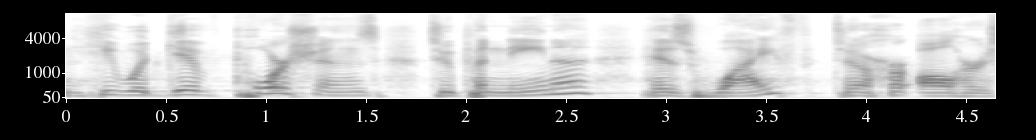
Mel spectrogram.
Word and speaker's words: Peninnah: And the name of the other was Peninnah. That's how you pronounce that name. Peninnah had children, but it says Peninnah had children, but Hannah had no children.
